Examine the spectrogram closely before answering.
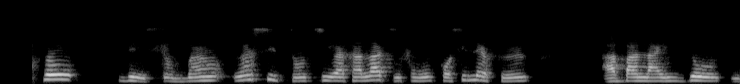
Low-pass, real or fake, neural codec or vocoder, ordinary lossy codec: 5.4 kHz; fake; codec, 16 kHz, 1.1 kbps, Voila-Tokenizer; none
